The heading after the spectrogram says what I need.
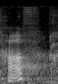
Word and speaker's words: Huff: last name is pronounced Huff sorry my apolog I've struggled with my entire life okay but that's fine um it's like tough there we go so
